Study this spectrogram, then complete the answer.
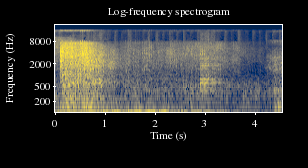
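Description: Explosions rumble and crackle.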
